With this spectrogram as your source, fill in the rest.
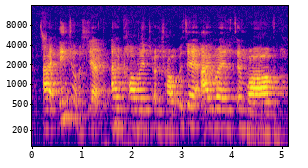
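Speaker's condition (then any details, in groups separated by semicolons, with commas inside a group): Cerebral palsy; hard to be understood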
